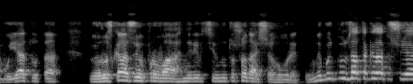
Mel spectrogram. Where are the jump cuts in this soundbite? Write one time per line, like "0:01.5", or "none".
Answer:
none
